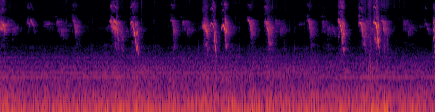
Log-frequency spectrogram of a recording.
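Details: Squabbling house sparrows in a South African backyard give a dense stream of loud, scratchy chirps and downslurred notes, several birds overlapping, with a constant low background hum.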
